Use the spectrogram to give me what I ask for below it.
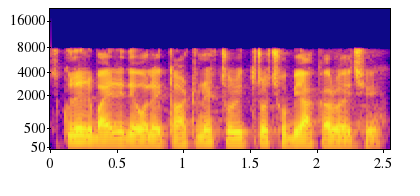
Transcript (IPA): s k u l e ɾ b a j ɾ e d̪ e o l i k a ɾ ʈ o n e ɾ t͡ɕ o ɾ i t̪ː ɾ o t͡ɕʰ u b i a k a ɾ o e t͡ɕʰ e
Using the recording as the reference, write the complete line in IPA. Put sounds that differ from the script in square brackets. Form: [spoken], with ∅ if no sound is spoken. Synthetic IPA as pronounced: s k u l e ɾ b a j ɾ e d̪ e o l [e] k a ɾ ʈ o n e ɾ t͡ɕ o ɾ i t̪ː ɾ o t͡ɕʰ [o] b i a k a ɾ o e t͡ɕʰ e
